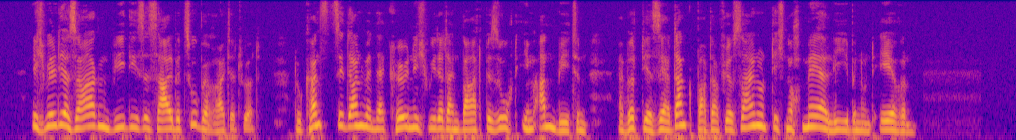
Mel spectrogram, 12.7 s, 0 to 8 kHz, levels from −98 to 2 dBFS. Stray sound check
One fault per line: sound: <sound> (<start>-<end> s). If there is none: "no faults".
no faults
